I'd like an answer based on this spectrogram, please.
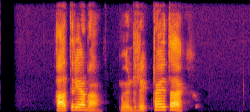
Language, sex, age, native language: Icelandic, male, 12, Icelandic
